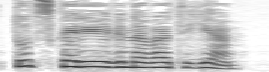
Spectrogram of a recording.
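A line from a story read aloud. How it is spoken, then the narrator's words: Grim chuckle. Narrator (Russian): мрачно усмехнулся Эдвард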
